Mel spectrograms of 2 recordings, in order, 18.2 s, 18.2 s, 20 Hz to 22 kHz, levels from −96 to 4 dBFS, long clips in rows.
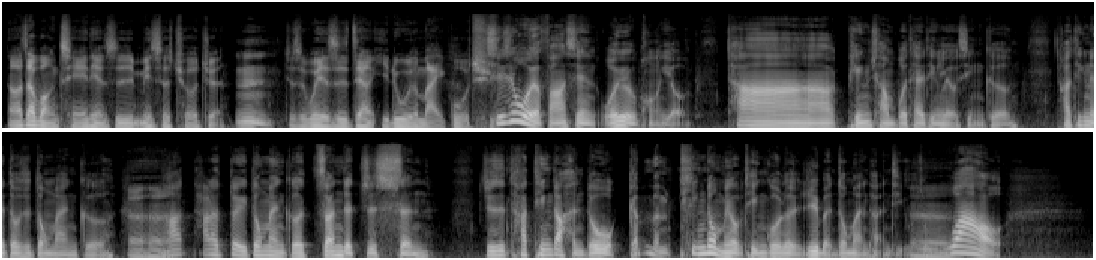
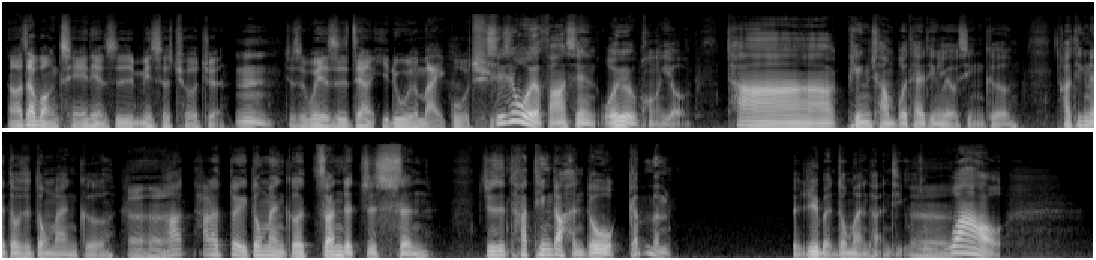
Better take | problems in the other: first | audio cutting out; at 15 s for 1 s

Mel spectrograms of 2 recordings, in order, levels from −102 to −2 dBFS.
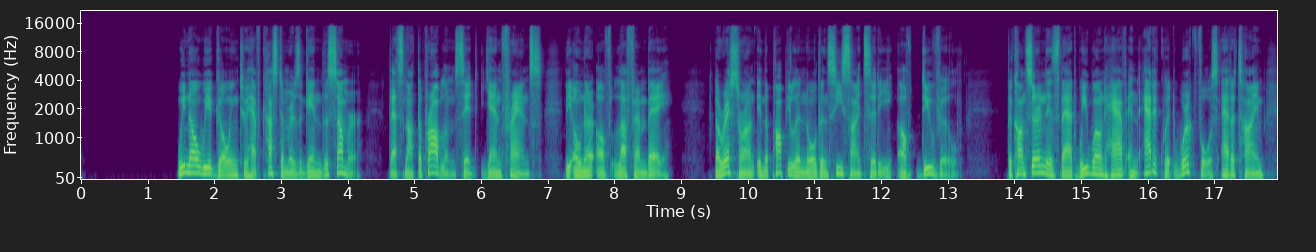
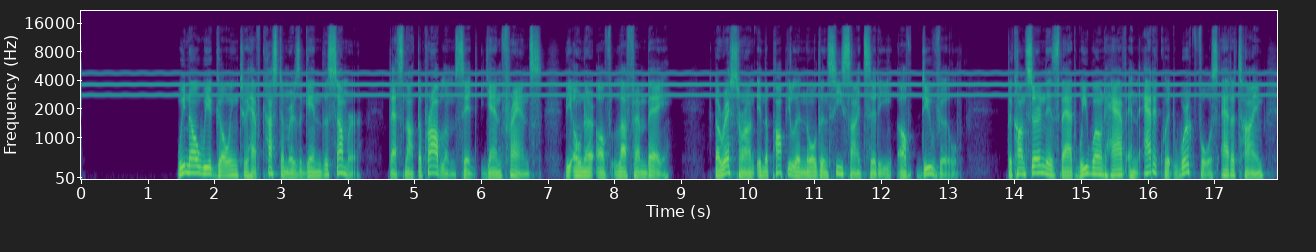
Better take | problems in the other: first | high-pitched whine; noticeable; throughout; 3.5 kHz, 15 dB below the speech

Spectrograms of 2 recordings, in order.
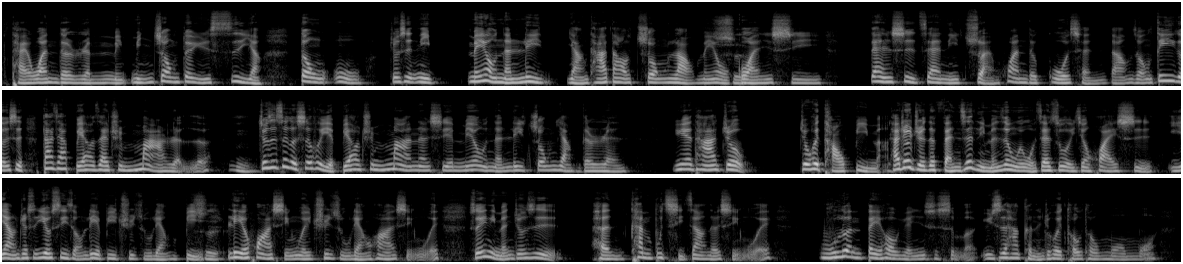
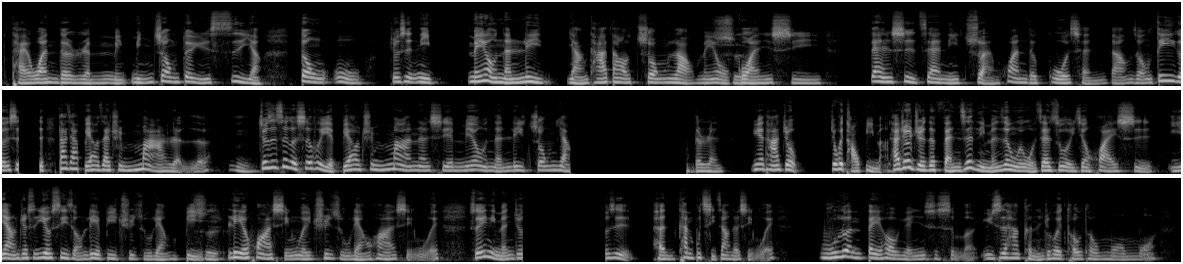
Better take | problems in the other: first | audio freezing; at 12 s, at 17 s for 1 s and at 29 s for 1 s

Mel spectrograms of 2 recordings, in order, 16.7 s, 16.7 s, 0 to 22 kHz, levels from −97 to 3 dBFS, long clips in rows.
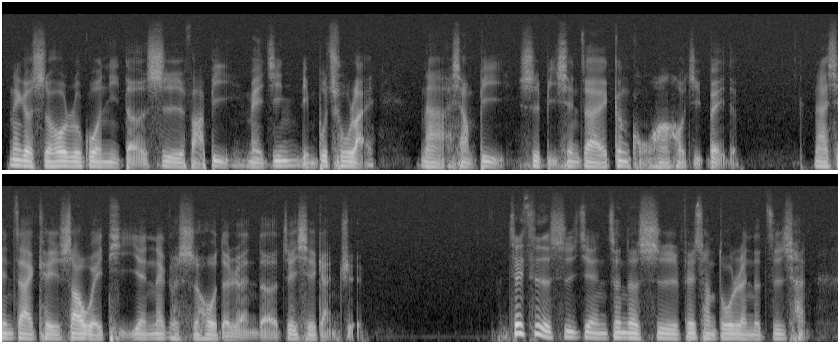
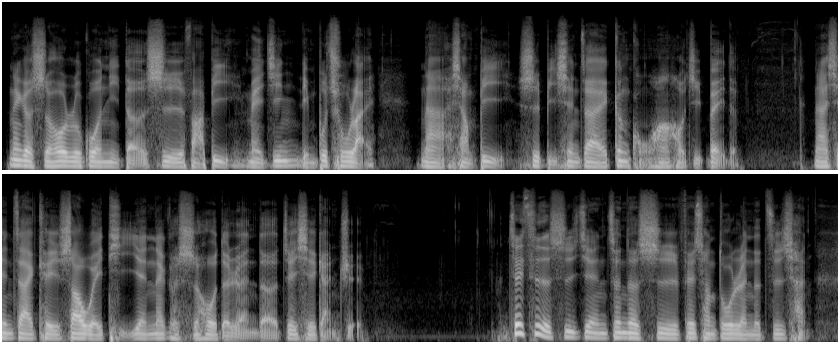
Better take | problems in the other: second | hiss; faint; throughout; 30 dB below the speech

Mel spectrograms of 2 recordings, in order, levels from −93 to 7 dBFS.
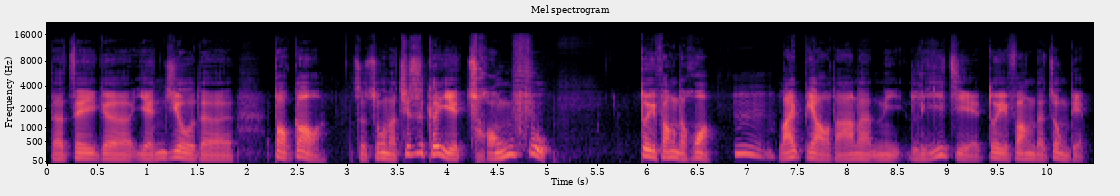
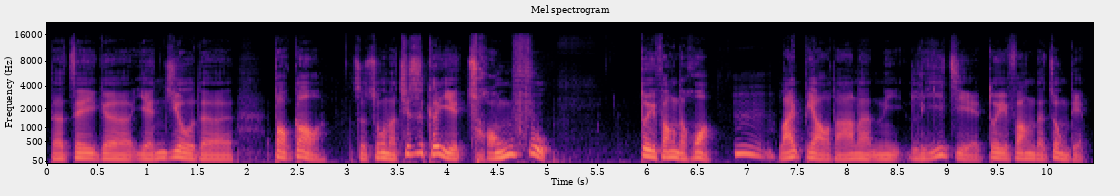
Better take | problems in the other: second | thin; very slightly; fading below 300 Hz

